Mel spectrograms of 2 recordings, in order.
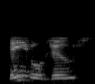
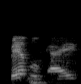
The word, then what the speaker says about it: Betelgeuse: Beetlejuice is pronounced Betelgeuse, if you want to pronounce it another way.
